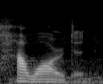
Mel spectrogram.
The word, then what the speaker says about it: Hawarden: It's Hawarden is the official. That's what it says on the sheet of paper. But you apparently pronounce it Harden, which I did not know. That's how you pronounce it.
